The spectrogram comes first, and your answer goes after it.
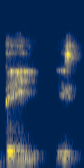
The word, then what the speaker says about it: they: Neste caso, deste pronome, a gente vai colocar a língua entre os dentes e soar.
